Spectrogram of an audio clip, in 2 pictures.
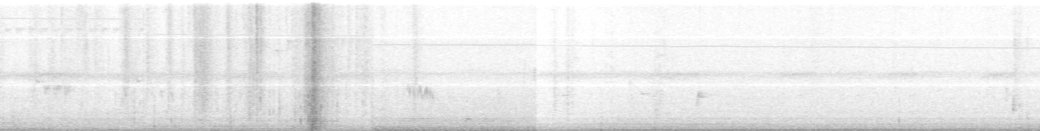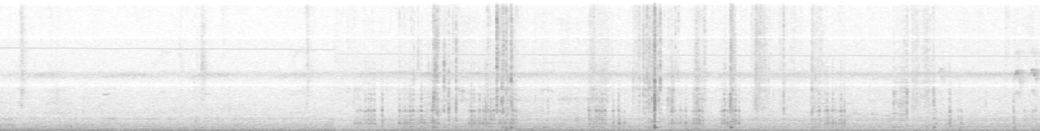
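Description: Outdoor ambience with a steady high insect drone, a low rumble that stops abruptly about eight seconds in, and occasional knocks and snaps of dry branches being handled. The loudest is one sharp knock about five seconds in.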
